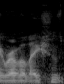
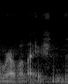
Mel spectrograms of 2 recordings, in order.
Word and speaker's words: Revelation: with the book of Revelations. Yes, I say Revelations because it is multiple revelations, but be that as it may. I say that because somebody got mad. It's Revelation, not Revelations. There's no S.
